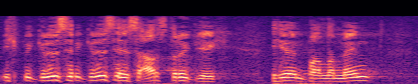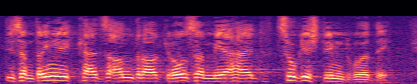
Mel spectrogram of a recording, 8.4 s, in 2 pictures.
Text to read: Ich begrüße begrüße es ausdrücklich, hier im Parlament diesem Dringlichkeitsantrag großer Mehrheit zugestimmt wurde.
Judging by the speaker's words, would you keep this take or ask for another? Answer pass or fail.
pass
